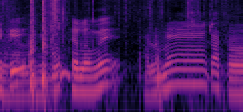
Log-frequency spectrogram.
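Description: A man's voice speaking in short phrases, then drawing out one long vowel at a steady pitch in the second half.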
